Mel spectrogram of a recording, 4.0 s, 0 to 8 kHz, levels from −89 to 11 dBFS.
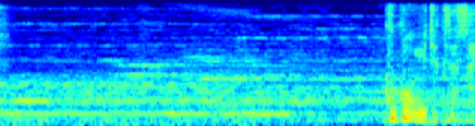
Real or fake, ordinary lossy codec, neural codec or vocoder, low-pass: fake; none; vocoder, 44.1 kHz, 80 mel bands, Vocos; 7.2 kHz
